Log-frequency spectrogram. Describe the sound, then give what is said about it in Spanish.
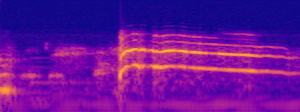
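A woman's eerie wailing cry rises suddenly after faint murmuring, then holds as one long, loud, mournful note that slowly sinks in pitch: the lament of La Penante de Morillo, a legendary ghostly woman. “Y su llanto da la vuelta al pueblo siempre, como el viento sonda por la vida en las fiestas patronales, cuando se enciende nuevamente el día.”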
